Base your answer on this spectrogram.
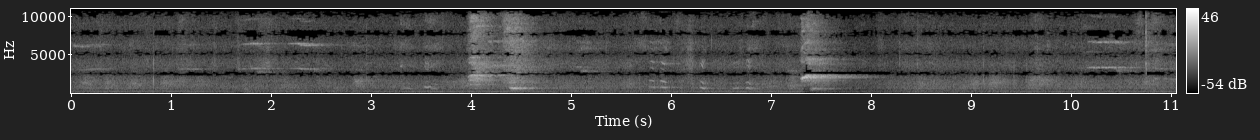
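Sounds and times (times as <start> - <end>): puppies yipping and whimpering: 0.0 - 8.0, 10.1 - 11.0
puppy sharp yelps: 3.3 - 8.0.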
